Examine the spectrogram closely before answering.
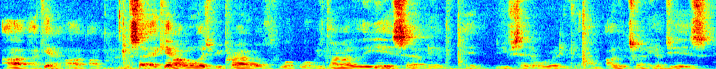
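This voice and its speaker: A man talks very fast in a flat monotone at medium pitch. Audible room echo and noticeable background noise surround his voice. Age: 60s. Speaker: football coach. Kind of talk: podcast interview.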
